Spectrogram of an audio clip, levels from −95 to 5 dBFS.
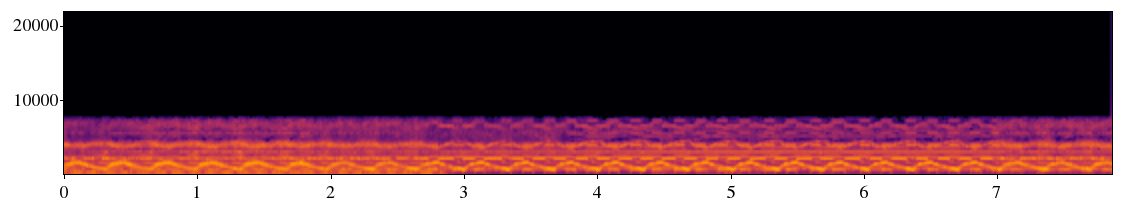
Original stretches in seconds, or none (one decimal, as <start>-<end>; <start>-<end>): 2.7-7.0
